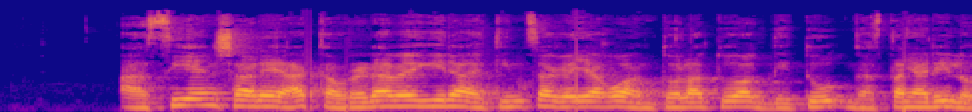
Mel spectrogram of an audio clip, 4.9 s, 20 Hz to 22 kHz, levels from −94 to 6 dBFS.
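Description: No technical faults are audible anywhere in this speech recording.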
